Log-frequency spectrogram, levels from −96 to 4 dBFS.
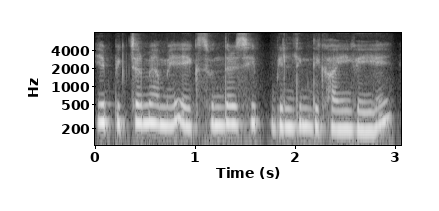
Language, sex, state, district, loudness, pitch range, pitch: Hindi, female, Arunachal Pradesh, Papum Pare, -15 LUFS, 215-250 Hz, 235 Hz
